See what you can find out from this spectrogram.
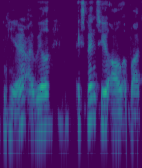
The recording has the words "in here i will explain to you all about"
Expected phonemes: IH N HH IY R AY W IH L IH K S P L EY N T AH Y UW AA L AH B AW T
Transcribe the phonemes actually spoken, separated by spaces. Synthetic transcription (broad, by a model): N HH IY R AY W IH L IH K S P EY N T Y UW AA L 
